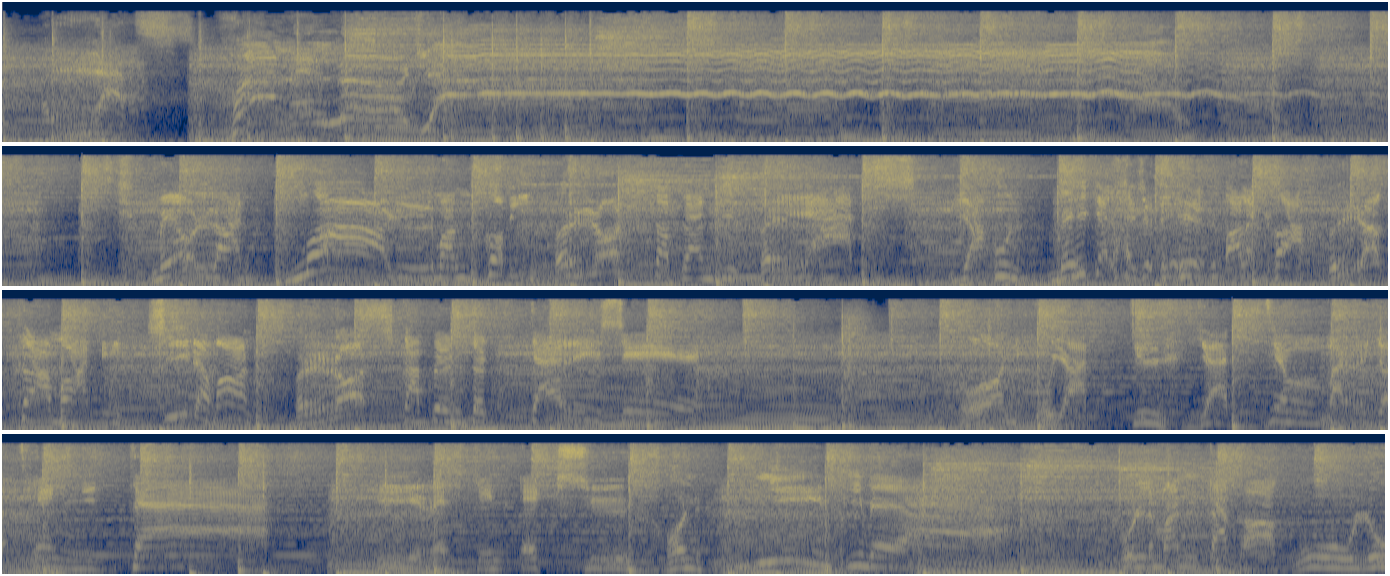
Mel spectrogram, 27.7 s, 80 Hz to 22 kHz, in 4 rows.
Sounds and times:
Music: 0.0 - 27.7
Speech: 7.5 - 17.4, 18.6 - 27.7.

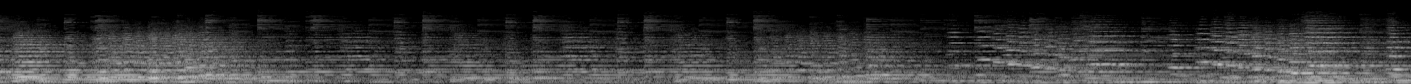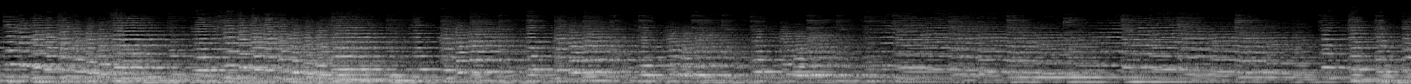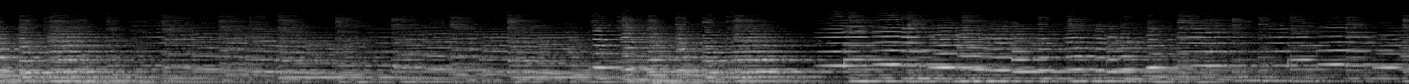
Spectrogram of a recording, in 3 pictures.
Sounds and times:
Violin, fiddle: 0.0 - 42.3.

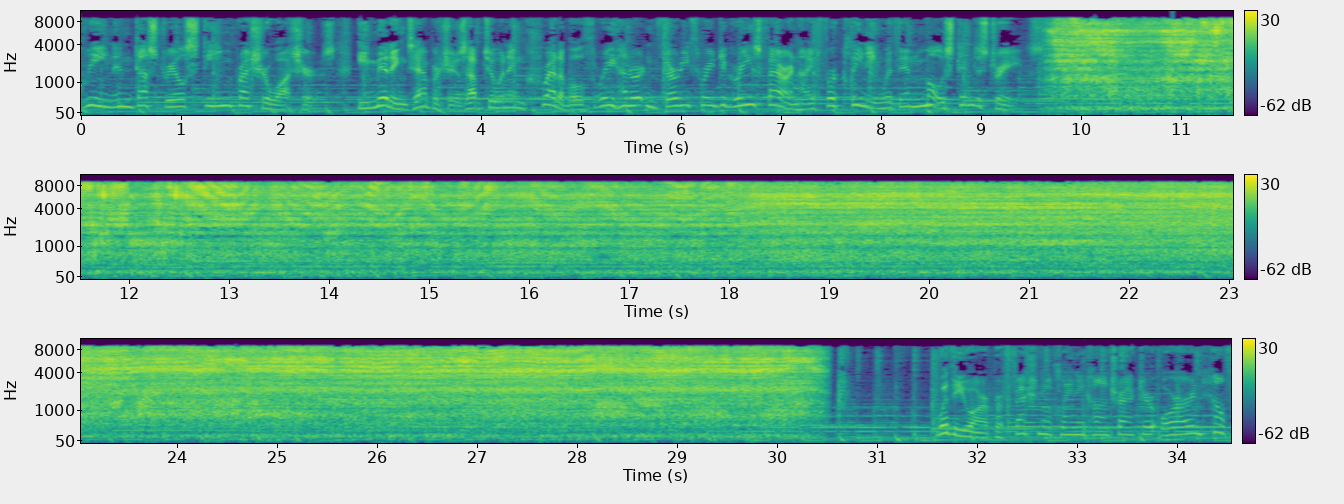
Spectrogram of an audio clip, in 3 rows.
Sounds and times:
Speech: 0.0 - 9.6, 31.6 - 34.5
Music: 0.0 - 34.5
Steam: 9.6 - 30.6.

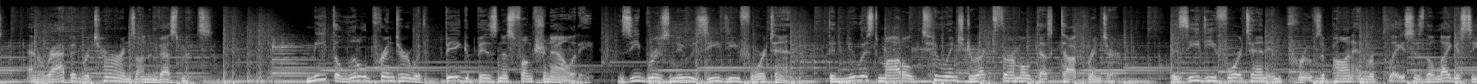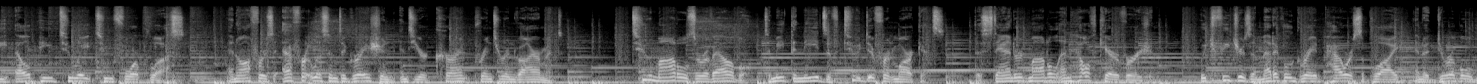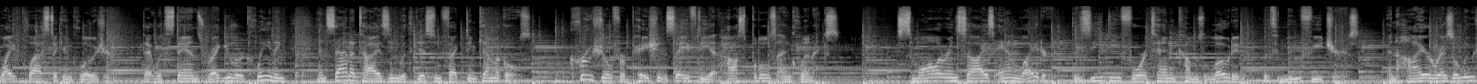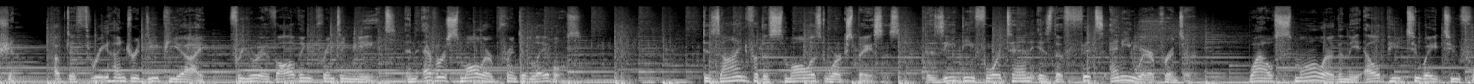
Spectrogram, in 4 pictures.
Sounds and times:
Speech: 0.0 - 2.2, 3.1 - 20.4, 21.1 - 50.2, 51.3 - 59.0
Music: 0.0 - 59.0.

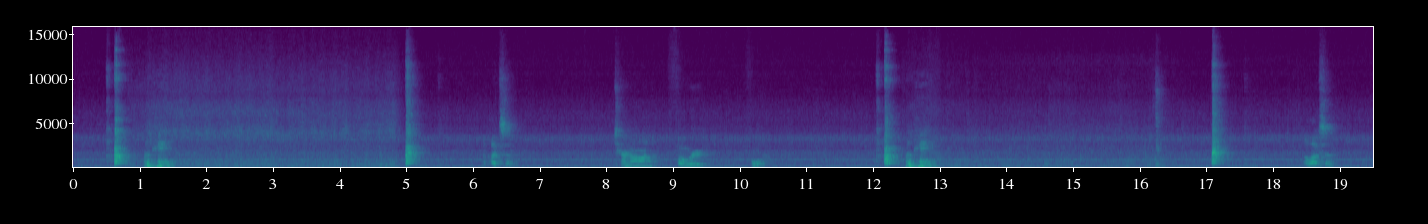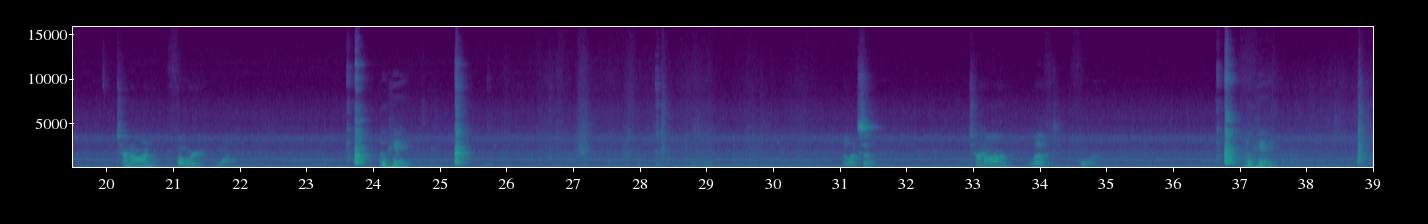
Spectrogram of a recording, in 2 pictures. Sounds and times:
Speech: 1.0 - 1.6, 6.2 - 6.7, 8.1 - 10.5, 12.5 - 13.1, 18.4 - 19.0, 20.2 - 22.0, 24.1 - 24.6, 31.0 - 31.6, 32.9 - 35.0, 37.0 - 37.6.

